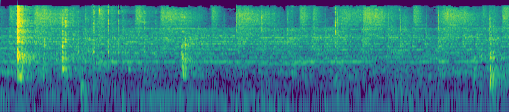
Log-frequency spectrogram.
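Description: Soft background music with a few short clicks of a small screwdriver and plastic screw-terminal connector being worked while a jumper wire is fitted into the terminals, the clicks falling in the first couple of seconds.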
